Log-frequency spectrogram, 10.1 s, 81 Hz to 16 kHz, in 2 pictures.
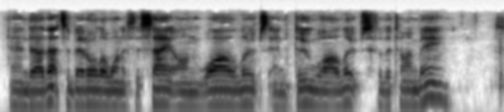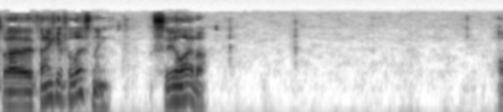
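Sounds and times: computer mouse clicks: 7.2s - 8.9s.

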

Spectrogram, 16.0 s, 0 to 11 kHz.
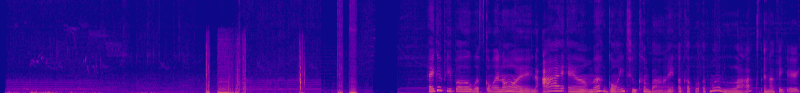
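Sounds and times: cartoon bee buzzing: 0.1s - 3.5s, 4.1s - 7.2s.

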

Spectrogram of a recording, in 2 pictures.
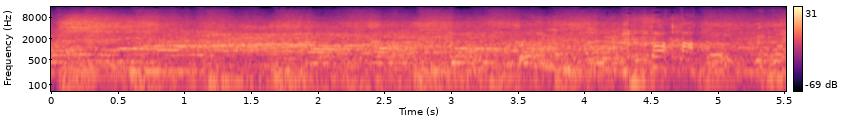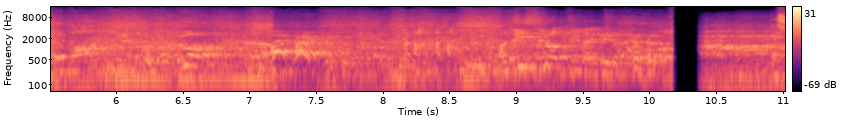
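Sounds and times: background music: 0.0s - 11.0s
young men talking and calling out: 1.4s - 10.2s.

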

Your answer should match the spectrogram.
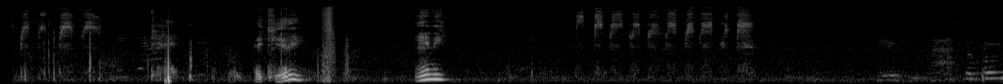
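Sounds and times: person whispering to cat: 0.1s - 1.8s, 5.8s - 7.6s.

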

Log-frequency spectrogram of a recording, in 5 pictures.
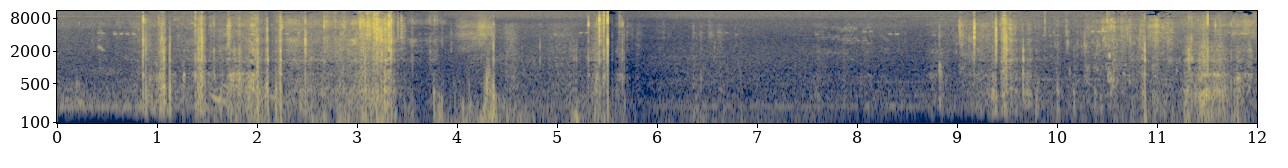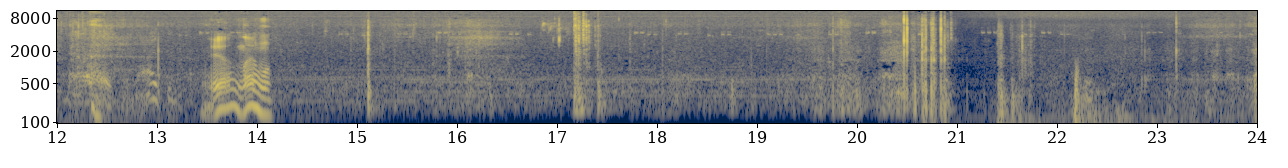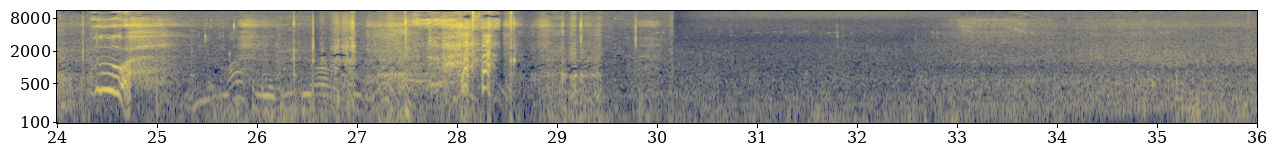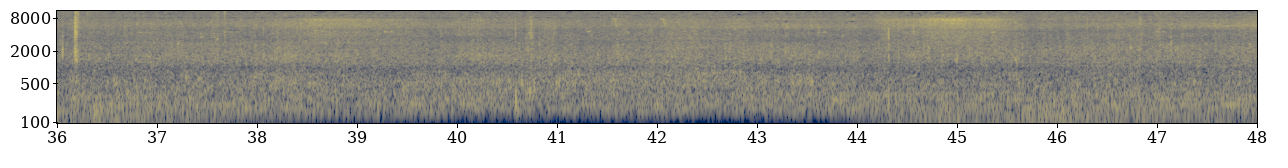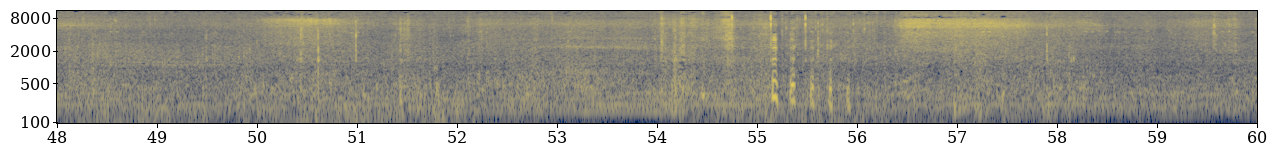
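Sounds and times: water lapping around boat: 0.0s - 60.0s
wind buffeting microphone: 1.1s - 8.5s, 9.6s - 14.9s, 20.6s - 41.4s, 42.2s - 60.0s.

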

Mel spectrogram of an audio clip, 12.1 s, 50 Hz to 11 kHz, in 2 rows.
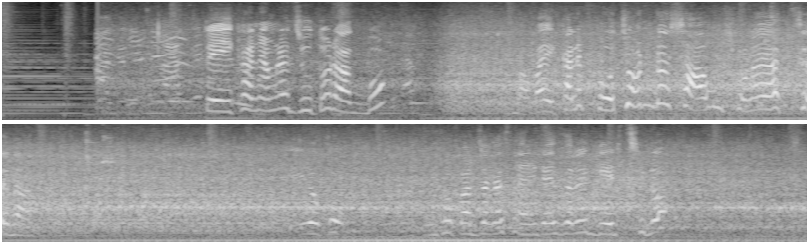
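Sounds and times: high whine: 0.7s - 12.0s
machine drone with deep hum: 0.7s - 12.0s.

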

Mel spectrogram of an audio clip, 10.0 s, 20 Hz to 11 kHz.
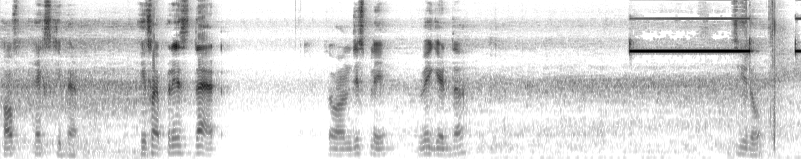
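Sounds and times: high-pitched alarm buzzer: 7.9s - 10.0s.

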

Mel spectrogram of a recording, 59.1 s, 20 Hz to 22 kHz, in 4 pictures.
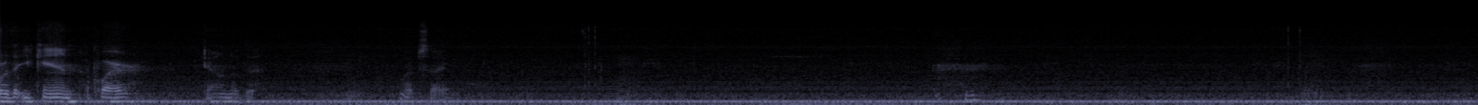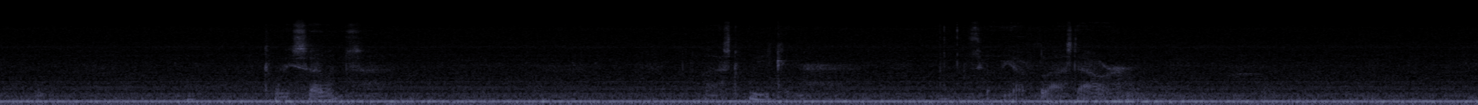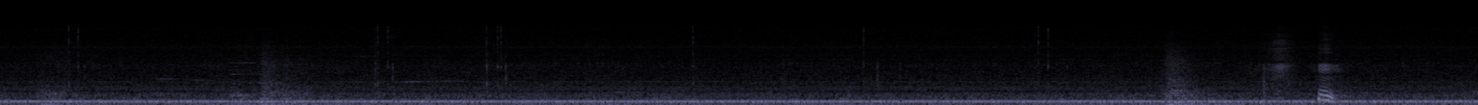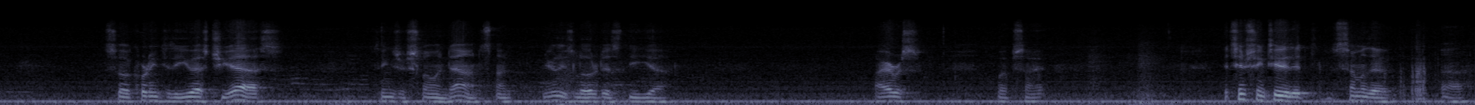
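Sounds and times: steady low hum: 0.0s - 59.0s
faint click: 5.8s - 6.1s, 12.8s - 13.1s, 33.3s - 33.6s, 34.4s - 34.7s, 39.9s - 40.1s.

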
